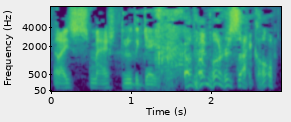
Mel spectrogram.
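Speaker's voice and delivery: normal talking voice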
